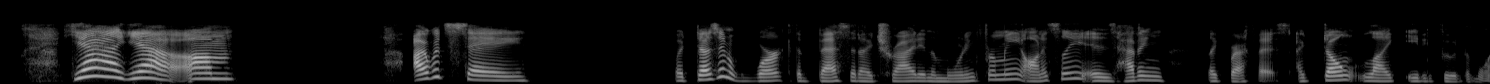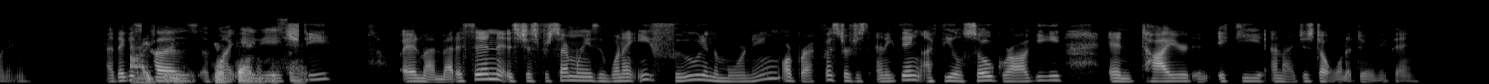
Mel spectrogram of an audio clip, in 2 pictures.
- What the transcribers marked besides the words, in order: none
- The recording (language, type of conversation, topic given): English, unstructured, What makes a morning routine work well for you?
- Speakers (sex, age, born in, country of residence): female, 30-34, United States, United States; male, 20-24, United States, United States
